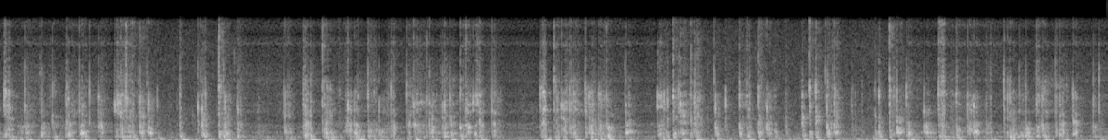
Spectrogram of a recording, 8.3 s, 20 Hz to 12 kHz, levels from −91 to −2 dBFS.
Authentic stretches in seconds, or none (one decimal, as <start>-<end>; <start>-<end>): 1.0-1.8; 5.0-6.8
